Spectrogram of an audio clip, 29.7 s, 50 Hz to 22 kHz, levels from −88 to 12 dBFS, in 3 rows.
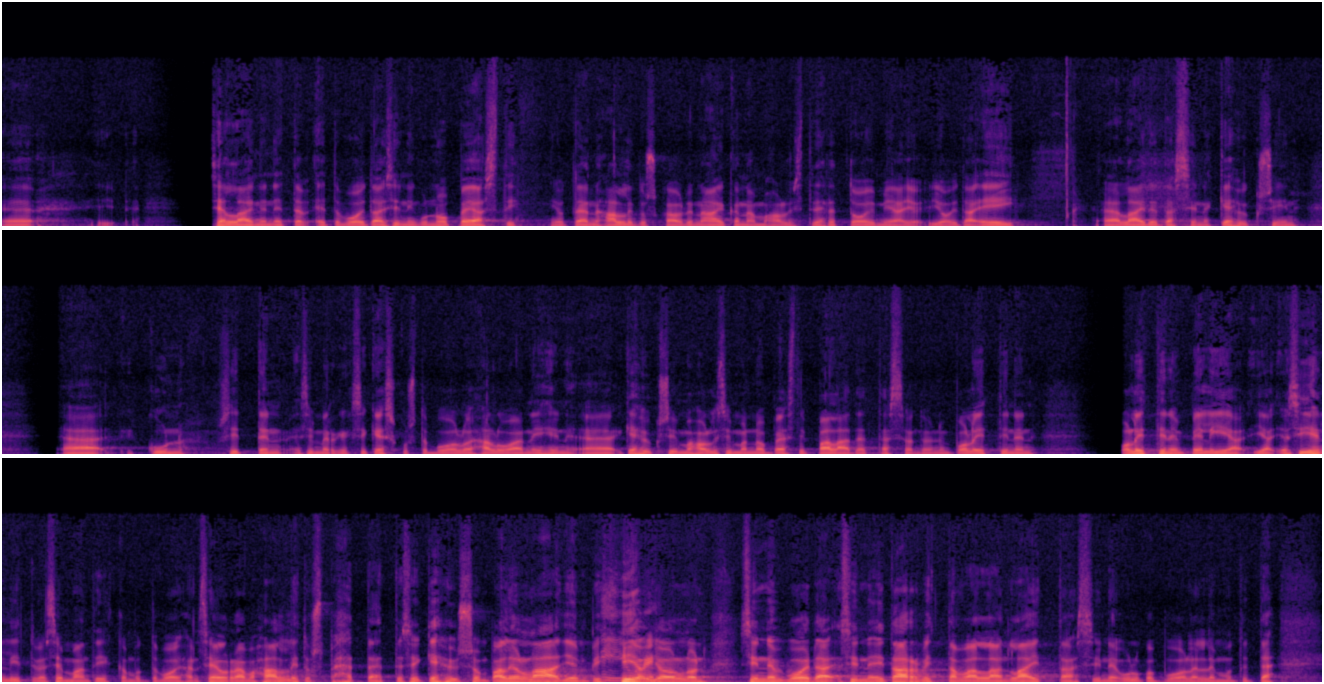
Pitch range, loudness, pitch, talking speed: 110-125 Hz, -23 LUFS, 115 Hz, 125 wpm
